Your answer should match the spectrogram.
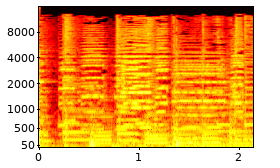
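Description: Norteño corrido music from an accordion-led band: the accordion plays the melody over a steady bass, with a brief break in the playing just after the start.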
